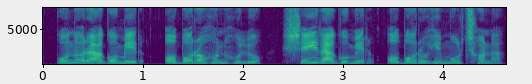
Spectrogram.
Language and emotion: Bengali, neutral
